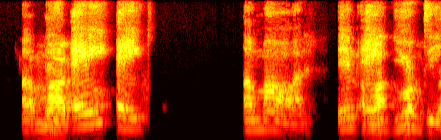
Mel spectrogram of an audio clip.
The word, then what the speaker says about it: Ahmaud: Ahmaud. Ahmaud.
